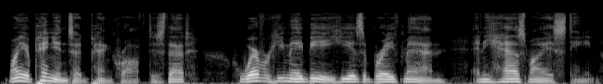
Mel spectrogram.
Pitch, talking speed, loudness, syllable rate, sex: 110 Hz, 200 wpm, -19 LUFS, 5.0 syllables/s, male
